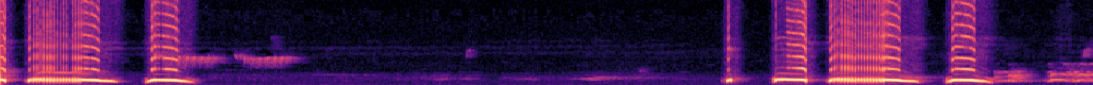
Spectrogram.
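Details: Spotted dove lure call to stimulate calling: two loud phrases several seconds apart, each of short arched coos and a long, drooping coo, softer cooing trailing at the end.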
